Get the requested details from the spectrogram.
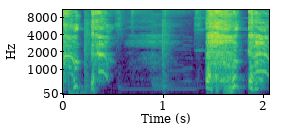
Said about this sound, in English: and I'm coughing.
